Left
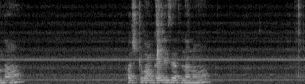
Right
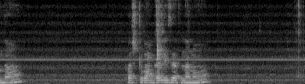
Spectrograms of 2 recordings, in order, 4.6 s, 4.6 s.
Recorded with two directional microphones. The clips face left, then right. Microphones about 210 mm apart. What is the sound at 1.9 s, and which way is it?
Speech, 25° right (ahead or behind).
